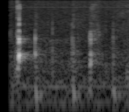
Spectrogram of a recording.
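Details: Hiccups; first recorded hiccups.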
